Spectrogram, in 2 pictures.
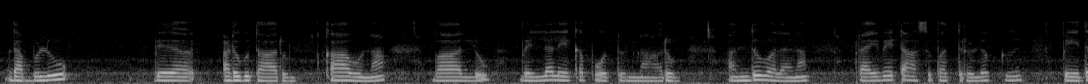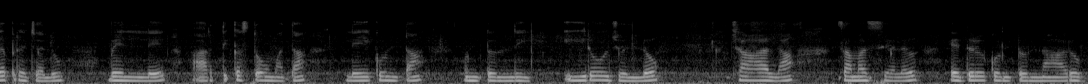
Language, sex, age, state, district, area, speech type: Telugu, female, 30-45, Telangana, Medchal, urban, spontaneous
